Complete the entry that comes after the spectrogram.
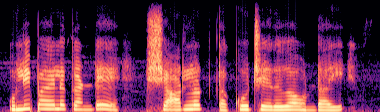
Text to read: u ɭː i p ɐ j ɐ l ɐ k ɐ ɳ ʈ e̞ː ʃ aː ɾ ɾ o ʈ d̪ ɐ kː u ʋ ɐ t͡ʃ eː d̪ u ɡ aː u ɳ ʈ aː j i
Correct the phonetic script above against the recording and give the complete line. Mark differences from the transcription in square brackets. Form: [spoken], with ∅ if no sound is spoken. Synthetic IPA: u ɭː i p ɐ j ɐ l ɐ k ɐ ɳ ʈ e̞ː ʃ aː ɾ [l] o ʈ [t̪] ɐ kː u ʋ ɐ t͡ʃ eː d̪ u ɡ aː u ɳ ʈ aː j i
